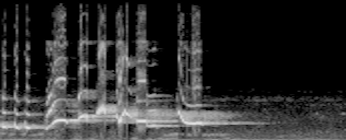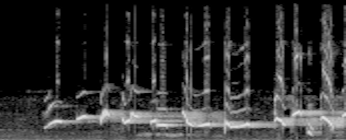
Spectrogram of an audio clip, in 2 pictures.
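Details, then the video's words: Oriental magpie-robin song used as a lure to provoke rival birds into answering: loud, rich whistled phrases with sliding notes and rapid chirps, a quiet gap of about two seconds, then another bright run of varied whistles. "suara pancingan burung kacer ampuh!! buat pancingan kacer bahan dijamin langsung nyaut"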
